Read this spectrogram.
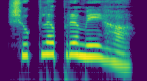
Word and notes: ಶುಕ್ಲಪ್ರಮೇಹ: Kannada

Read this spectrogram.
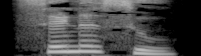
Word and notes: ಸಣ್ಣಿಸು: kannada

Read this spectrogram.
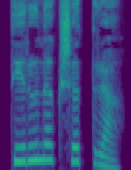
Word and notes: ತಿರುನಕ್ಷತ್ರ: kannada

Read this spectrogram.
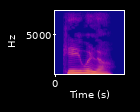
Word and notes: ಕೇವಳ: kēvaḷa

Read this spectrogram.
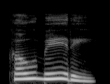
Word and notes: ಕೌಬೇರಿ: kaubēri

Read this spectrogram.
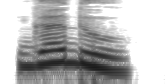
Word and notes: ಕತ್ತು: kaattu

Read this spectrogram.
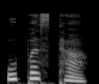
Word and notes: ಉಪಸ್ಥ: kannada

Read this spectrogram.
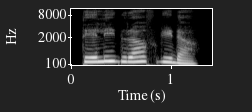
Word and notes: ಟೆಲಿಗ್ರಾಫ್‍ಗಿಡ: ṭeḷigraph giḍa

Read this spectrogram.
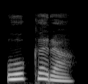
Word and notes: ಓಕರ: ōkara

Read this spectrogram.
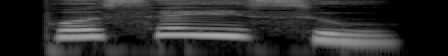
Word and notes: ಪೊಸಯಿಸು: posayisu

